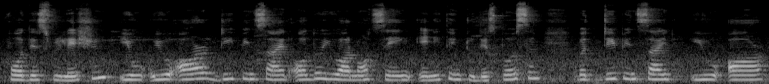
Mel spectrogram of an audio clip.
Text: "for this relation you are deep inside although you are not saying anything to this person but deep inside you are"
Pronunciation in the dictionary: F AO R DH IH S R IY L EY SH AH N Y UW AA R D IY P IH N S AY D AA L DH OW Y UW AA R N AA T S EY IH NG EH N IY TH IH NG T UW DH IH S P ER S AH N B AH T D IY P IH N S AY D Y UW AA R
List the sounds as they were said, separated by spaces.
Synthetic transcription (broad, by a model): F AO R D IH S R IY L EY SH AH N Y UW AA R D IY P IH N S AY D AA L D OW Y UW AA R N AA T S EY IH NG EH N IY T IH NG T UW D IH S P ER S AH N B AH T D IY P IH N S AY D Y UW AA R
